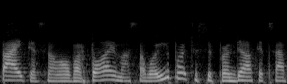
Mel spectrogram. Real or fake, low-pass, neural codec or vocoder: fake; 7.2 kHz; codec, 16 kHz, 1.1 kbps, Voila-Tokenizer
